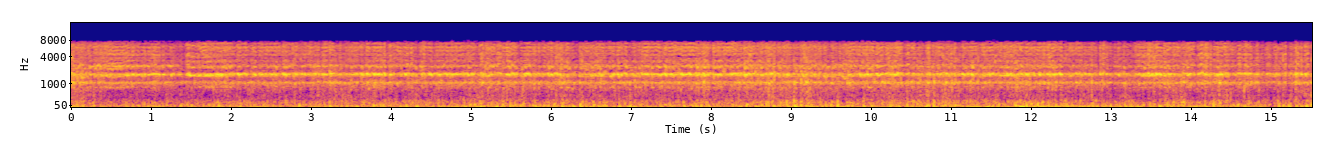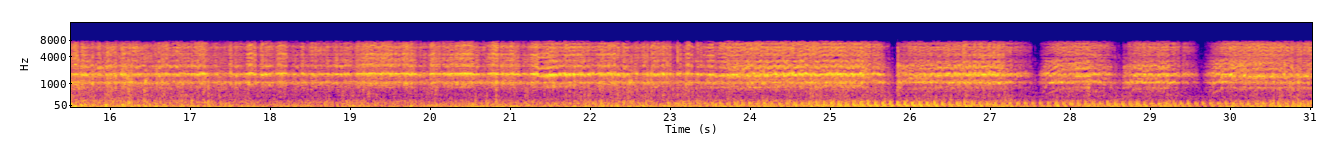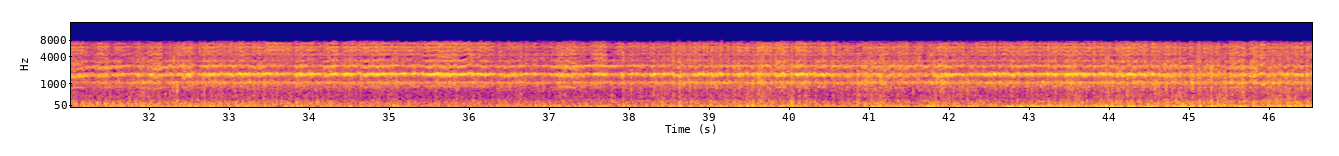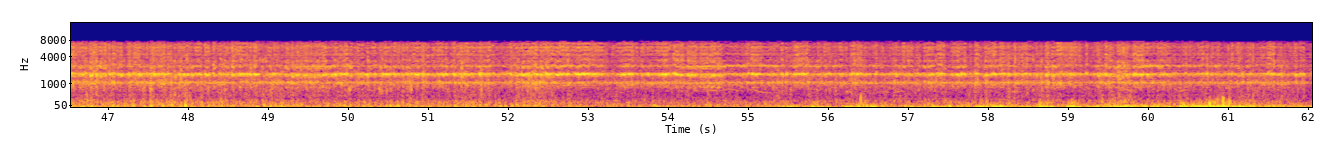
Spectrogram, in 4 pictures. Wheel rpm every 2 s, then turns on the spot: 220, 230, 230, 230, 230, 230, 230, 220, 230, 240, 230, 230, 180, 130, 90, 170, 230, 230, 220, 230, 220, 230, 230, 230, 230, 230, 230, 230, 230, 230, 230.
none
